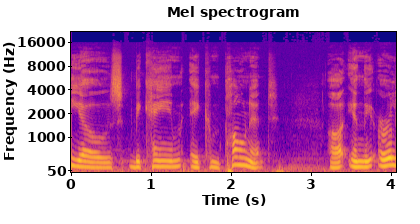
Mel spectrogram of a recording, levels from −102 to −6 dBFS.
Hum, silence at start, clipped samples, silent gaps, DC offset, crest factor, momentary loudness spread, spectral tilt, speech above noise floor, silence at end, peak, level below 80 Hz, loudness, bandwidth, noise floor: none; 0 s; under 0.1%; none; under 0.1%; 16 dB; 9 LU; -6 dB/octave; 21 dB; 0 s; -8 dBFS; -40 dBFS; -25 LUFS; 15.5 kHz; -44 dBFS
